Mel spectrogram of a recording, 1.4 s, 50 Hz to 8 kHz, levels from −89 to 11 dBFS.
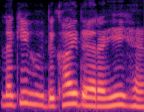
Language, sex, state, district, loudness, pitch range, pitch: Hindi, female, Maharashtra, Pune, -13 LUFS, 215-260 Hz, 245 Hz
